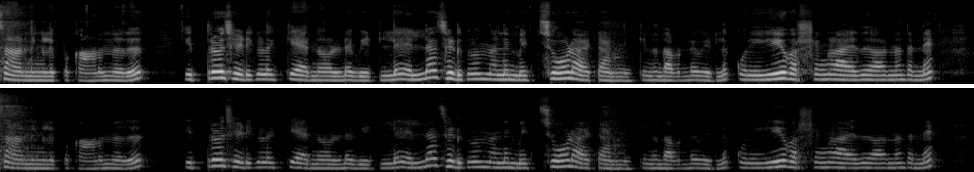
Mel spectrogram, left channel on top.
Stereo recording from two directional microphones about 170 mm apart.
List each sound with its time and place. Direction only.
0.0 s speech: 35° left (ahead or behind)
